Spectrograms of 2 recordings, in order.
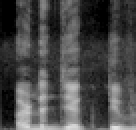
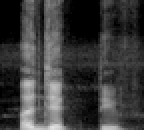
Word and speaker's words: adjective: एडजेक्टिव नहीं होता है, ध्यान रखियो। इसमें डी जो है वो साइलेंट रहता है। इस वर्ड में डी साइलेंट रहता है। क्या प्रोनाउंसिएशन होती है? एडजेक्टिव। एडजेक्टिव, ठीक है जी, समझ गए जी।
